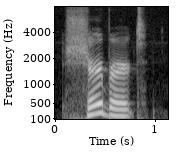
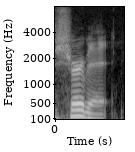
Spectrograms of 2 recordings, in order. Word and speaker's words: sherbet: of desserts or sweets sherbert is a variant spelling of the word sherbet it's often considered a mistake but how have i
